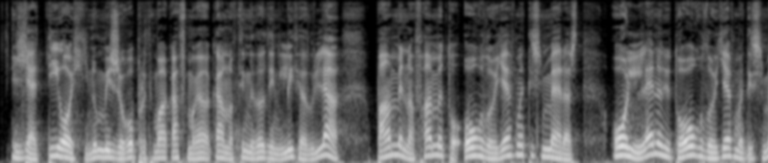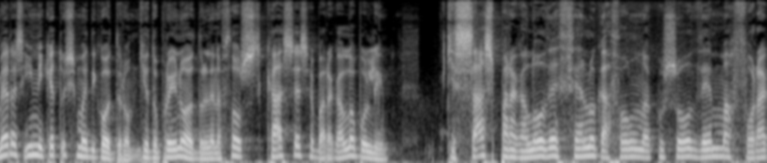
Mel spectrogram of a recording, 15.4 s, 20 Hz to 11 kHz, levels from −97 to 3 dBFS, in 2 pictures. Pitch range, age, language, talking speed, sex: 120-150 Hz, 20-39, Greek, 210 wpm, male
